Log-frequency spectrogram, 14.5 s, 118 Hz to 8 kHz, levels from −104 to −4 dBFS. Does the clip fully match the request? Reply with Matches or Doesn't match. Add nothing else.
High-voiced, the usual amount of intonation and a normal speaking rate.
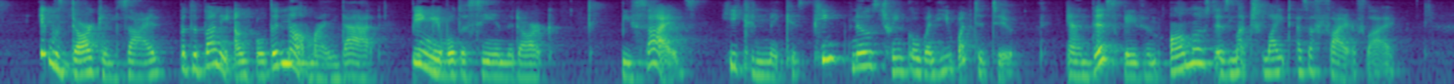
Doesn't match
